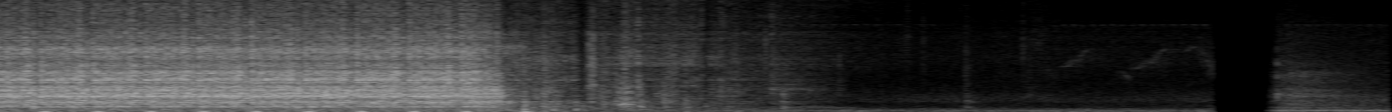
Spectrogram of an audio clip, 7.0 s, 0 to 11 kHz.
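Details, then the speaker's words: 1979 Kohler K301 12 hp, first start attempt on battery alone: even cranking that never fires; owner suspects a dry fuel pump not drawing fuel, a bad pump, or a gummed carburetor. "the fuel pump is probably dry so it's not sucking the fuel up probably otherwise it's just a bad fuel pump or the carb is gummed up"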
